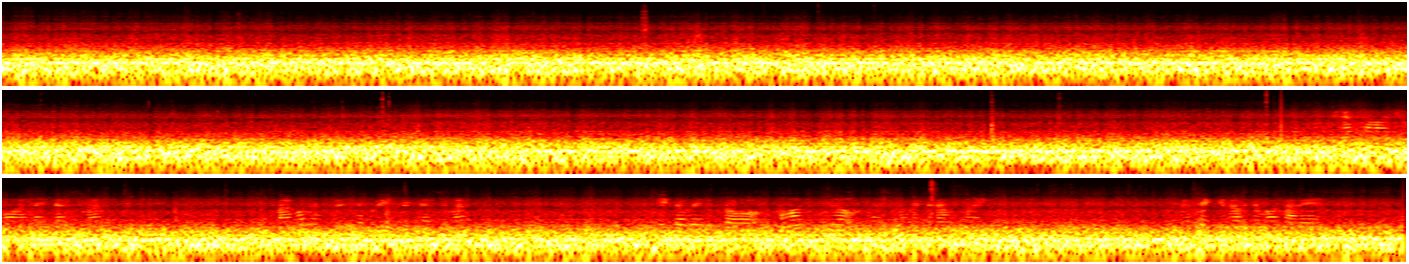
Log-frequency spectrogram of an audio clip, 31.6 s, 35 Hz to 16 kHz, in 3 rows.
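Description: Steady cabin noise inside a Boeing 737-800 descending on approach: a constant low rush of airflow and hum from the CFM56 turbofan engines.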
